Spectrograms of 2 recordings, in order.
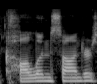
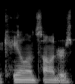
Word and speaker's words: Colin Saunders: Because there was I think it's Colin Saunders. I can never pronounce his name correctly because I just want to say Kalen Saunders.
